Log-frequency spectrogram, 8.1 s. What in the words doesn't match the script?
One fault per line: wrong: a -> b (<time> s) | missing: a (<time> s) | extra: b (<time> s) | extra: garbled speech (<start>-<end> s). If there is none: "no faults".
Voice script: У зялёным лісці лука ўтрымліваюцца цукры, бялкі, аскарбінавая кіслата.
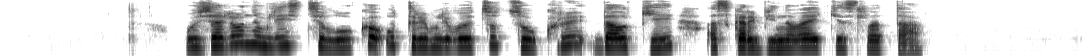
no faults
